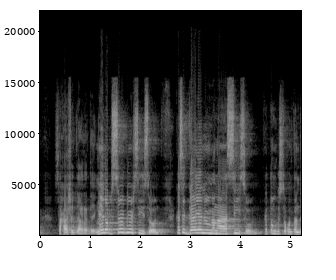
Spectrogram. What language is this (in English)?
Filipino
